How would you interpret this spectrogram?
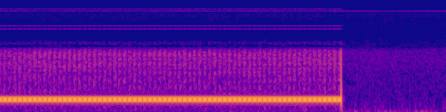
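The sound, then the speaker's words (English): A steady telephone dial tone hums at one constant pitch for nearly two seconds, loud and clean, then cuts off abruptly into near silence, as a phone call is placed to Ross Tucker. “Dial him up there”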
